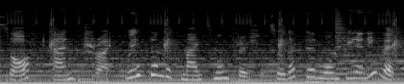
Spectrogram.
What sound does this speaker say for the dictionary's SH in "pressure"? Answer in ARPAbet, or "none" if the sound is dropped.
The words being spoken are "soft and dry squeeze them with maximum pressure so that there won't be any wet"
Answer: SH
